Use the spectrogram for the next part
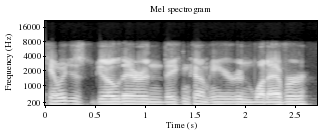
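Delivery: ordinary talk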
